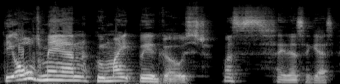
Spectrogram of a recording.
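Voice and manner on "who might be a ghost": normal talking voice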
